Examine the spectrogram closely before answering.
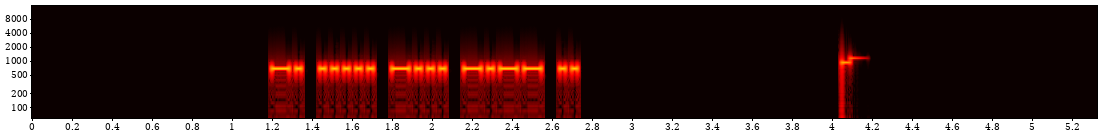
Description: Morse code, heard as a keyed tone, about 40 wpm, 700 Hz. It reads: N5BYI
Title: USA Call Signs - 4x Character Spacing - 40wpm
